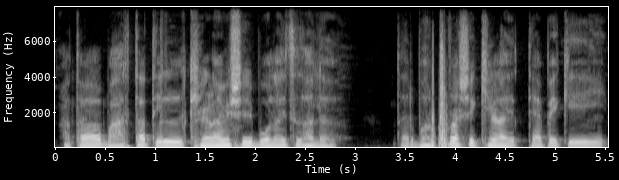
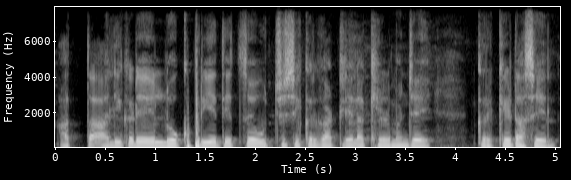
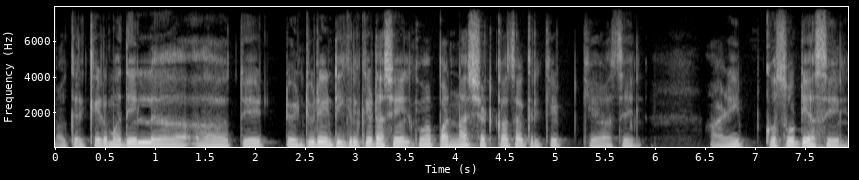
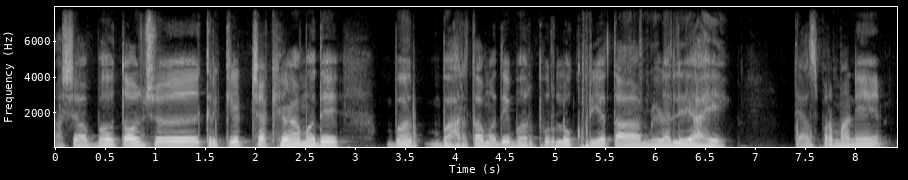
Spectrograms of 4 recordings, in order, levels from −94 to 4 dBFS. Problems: constant background noise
